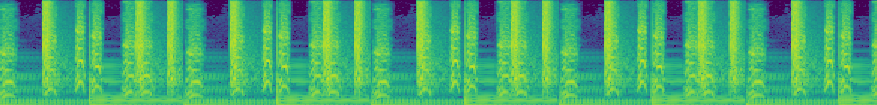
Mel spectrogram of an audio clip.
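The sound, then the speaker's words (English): A bouncy dog-themed music jingle with a steady beat, sharp bark-like yips punctuating each step of a thumping bass line, loud and upfront with no talking. “I'm gonna play the dog music right now.”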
